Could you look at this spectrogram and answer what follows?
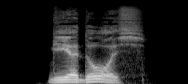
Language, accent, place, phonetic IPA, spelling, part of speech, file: German, Germany, Berlin, [ˌɡeːə ˈdʊʁç], gehe durch, verb, De-gehe durch.ogg
- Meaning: inflection of durchgehen: 1. first-person singular present 2. first/third-person singular subjunctive I 3. singular imperative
